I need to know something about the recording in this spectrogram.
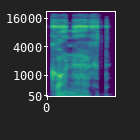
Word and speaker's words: Connacht: Durante varias generaciones habían controlado firmemente las peligrosas bahías de la región de Connacht, pronunciado Conacht, cobrando pesados tributos a cualquier embarcación que se atreviera a cruzar sus aguas territoriales.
